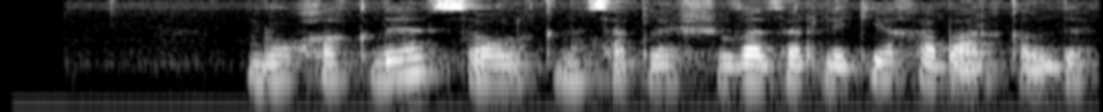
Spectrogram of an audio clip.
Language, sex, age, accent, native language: Uzbek, female, 12-17, Toshkent viloyati, Uzbek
